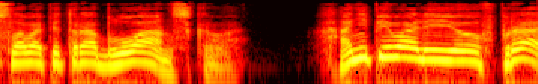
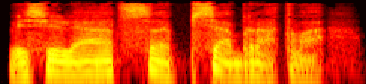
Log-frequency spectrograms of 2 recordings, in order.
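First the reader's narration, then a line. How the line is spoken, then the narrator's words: Grumbled. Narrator (Russian): буркнул Тассила де Тресков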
